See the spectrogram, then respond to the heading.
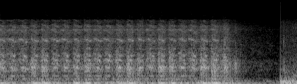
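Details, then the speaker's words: Glastron Carlson CVX23 boat engine, fuel pump bypassed, no water hooked up: even cranking about six pulses a second without firing; kill cutoff switch wasn't fully plugged in, after which it started and idled well. "my cutoff switch wasn't plugged in all the way"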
